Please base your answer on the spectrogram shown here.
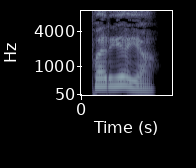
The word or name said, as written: ಪರ್ಯಯ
